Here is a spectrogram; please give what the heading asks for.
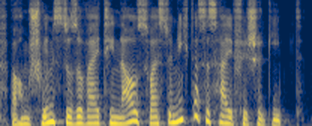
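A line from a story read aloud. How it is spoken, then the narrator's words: Angry. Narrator (German): sagt zornig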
